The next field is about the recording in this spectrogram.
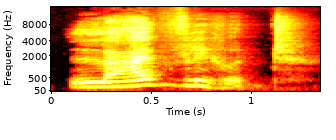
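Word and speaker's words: livelihood: First syllable पर stress mark दिखाया गया है, यानी कि फर्स्ट सिलेबल को जोर दे के बोलना है। लाइवलीहुड, लाइवलीहुड, लाइवलीहुड, लाइवलीहुड, लाइवलीहुड, लाइवलीहुड ऐसे करके बोलना है।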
